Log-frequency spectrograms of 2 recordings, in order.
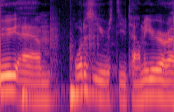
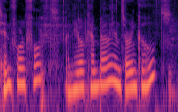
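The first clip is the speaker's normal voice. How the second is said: put-on camp it up as the old Campbellian; 8 semitones higher than usual. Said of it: "old Campbellian voice".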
